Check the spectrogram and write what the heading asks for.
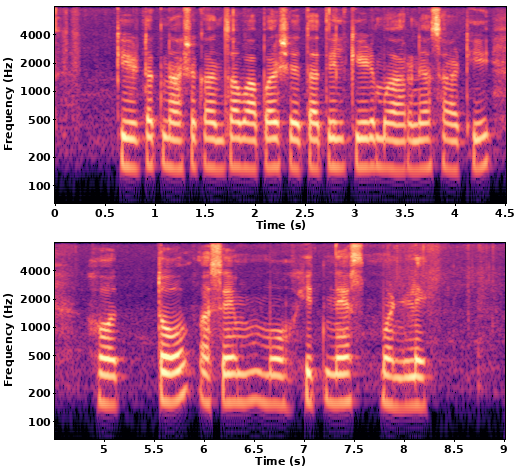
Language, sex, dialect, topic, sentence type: Marathi, male, Standard Marathi, agriculture, statement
